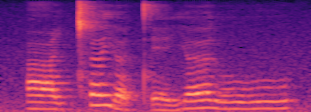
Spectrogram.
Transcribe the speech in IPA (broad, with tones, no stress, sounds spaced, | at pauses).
ʕ i˨˩ ǀʰ œ˦˥ j œ˨˩ tʼ e˨˩ j œ˦˥ l uː˦˥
